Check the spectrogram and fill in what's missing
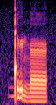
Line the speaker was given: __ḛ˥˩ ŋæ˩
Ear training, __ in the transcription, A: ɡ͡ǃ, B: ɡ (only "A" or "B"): A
